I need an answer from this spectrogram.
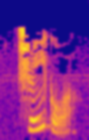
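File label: "水果", Mandarin Chinese; chinese-flashcards; hsk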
